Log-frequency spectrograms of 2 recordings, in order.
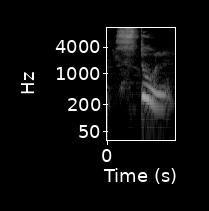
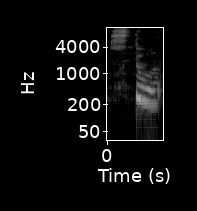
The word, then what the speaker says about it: stoel: Instead, they write it S-T-U-L, because the U and the O-E has the same sound.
